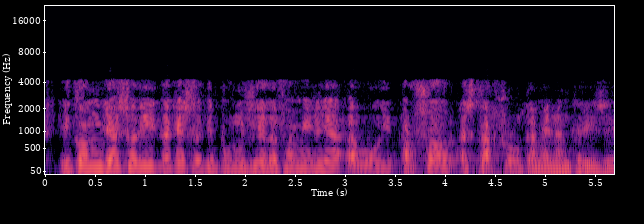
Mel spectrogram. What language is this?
Catalan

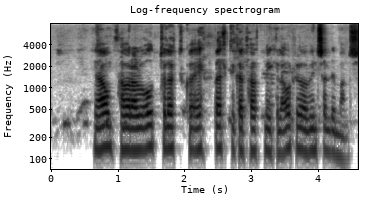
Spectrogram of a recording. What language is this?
Icelandic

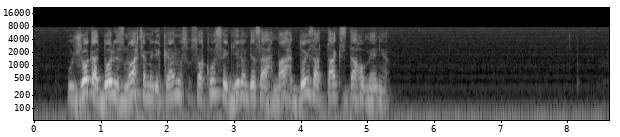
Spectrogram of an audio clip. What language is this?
Portuguese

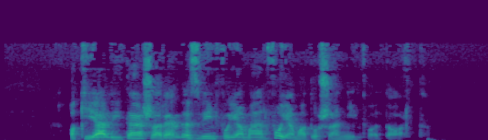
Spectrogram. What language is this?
Hungarian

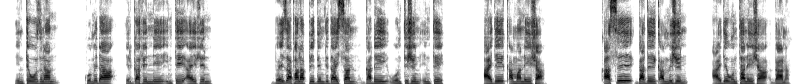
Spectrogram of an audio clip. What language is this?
Gamo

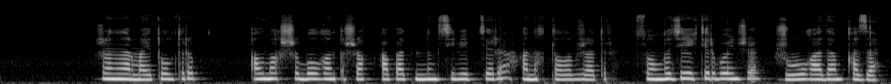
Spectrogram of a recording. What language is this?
Kazakh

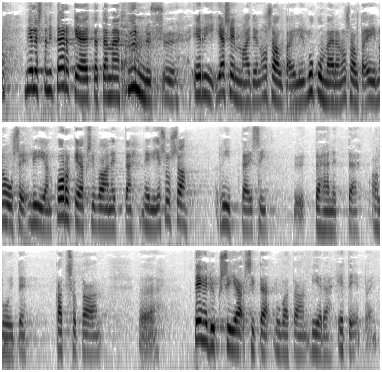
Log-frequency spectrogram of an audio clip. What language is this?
Finnish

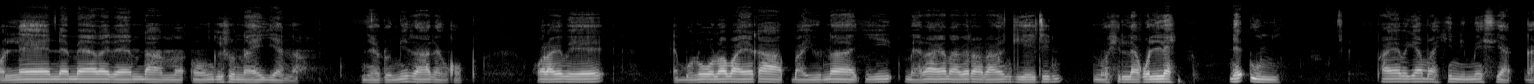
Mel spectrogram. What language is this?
Masai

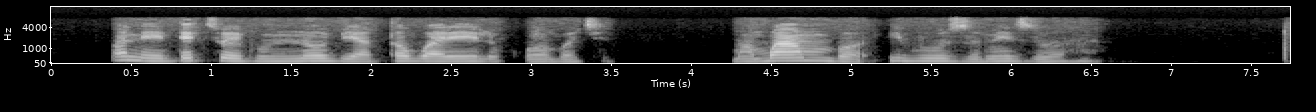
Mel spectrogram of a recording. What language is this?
Igbo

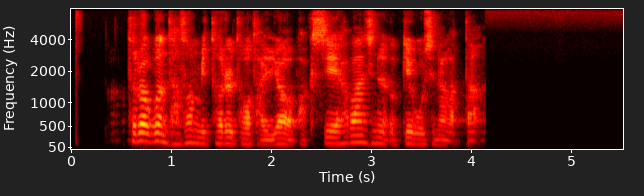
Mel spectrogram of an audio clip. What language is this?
Korean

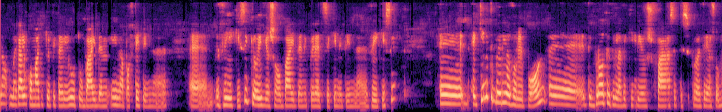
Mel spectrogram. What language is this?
Greek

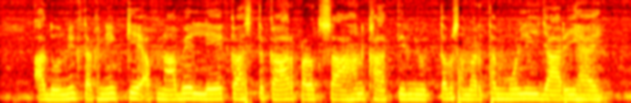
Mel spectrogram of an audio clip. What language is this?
Magahi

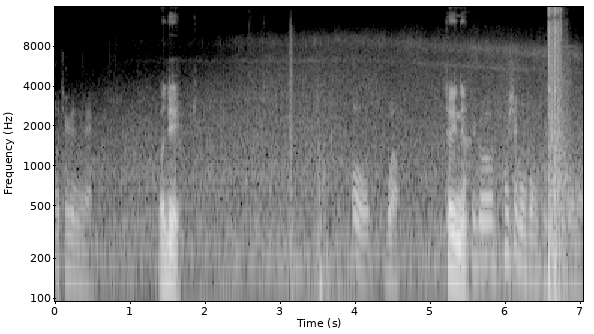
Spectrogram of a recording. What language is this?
Korean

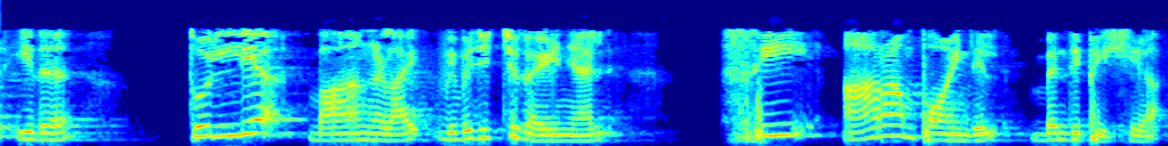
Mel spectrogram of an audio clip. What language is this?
Malayalam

